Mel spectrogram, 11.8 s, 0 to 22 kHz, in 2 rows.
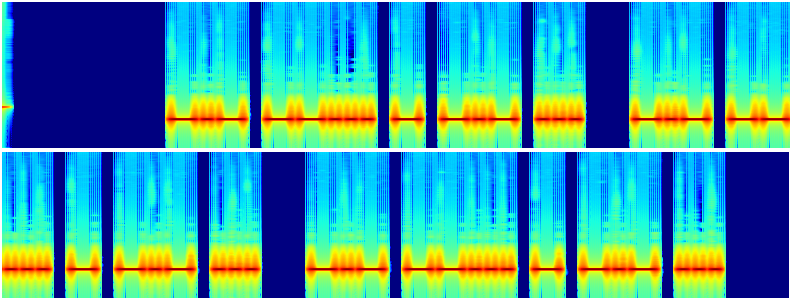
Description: Morse code, heard as a keyed tone, about 19 wpm, 700 Hz. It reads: K7TKS K7TKS K7TKS
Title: USA Call Signs Repeated 3x 20wpm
